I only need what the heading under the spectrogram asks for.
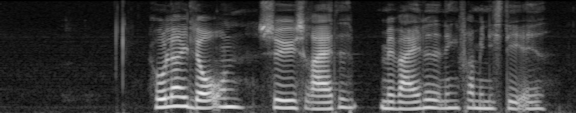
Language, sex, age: Danish, female, 62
